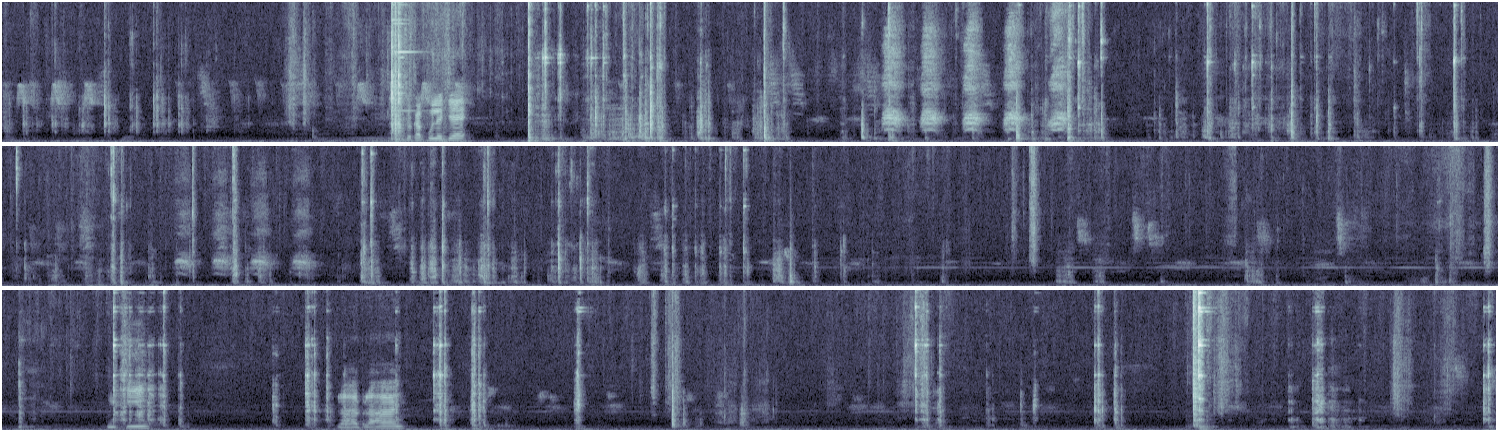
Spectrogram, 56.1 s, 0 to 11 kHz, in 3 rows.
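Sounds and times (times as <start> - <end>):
metal tools clinking on metal: 4.4 - 8.4, 38.6 - 39.7, 52.3 - 52.7, 53.5 - 54.5
harsh squawks: 11.0 - 13.4.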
